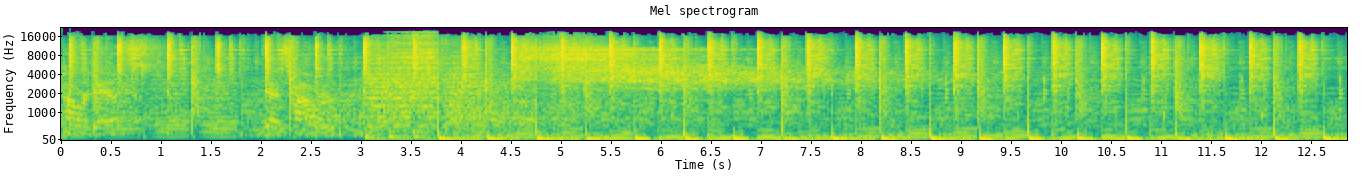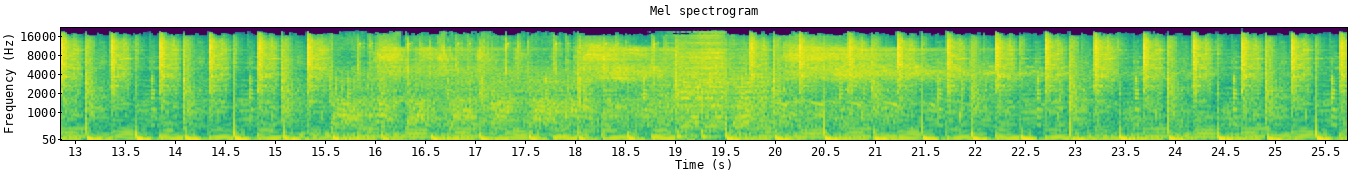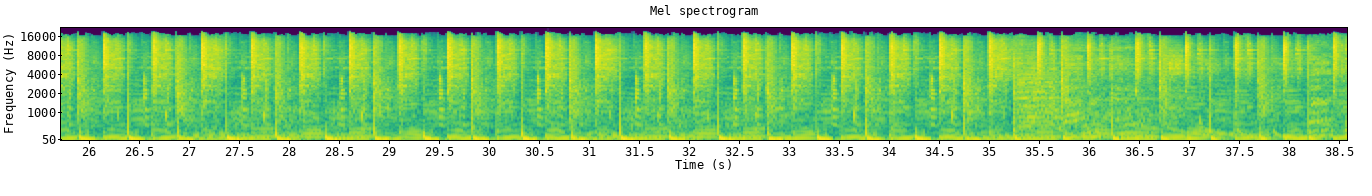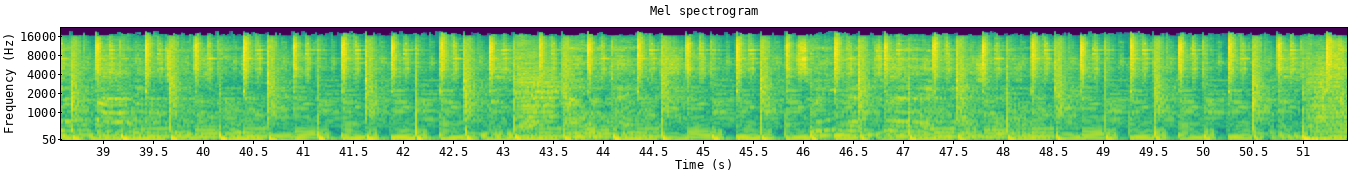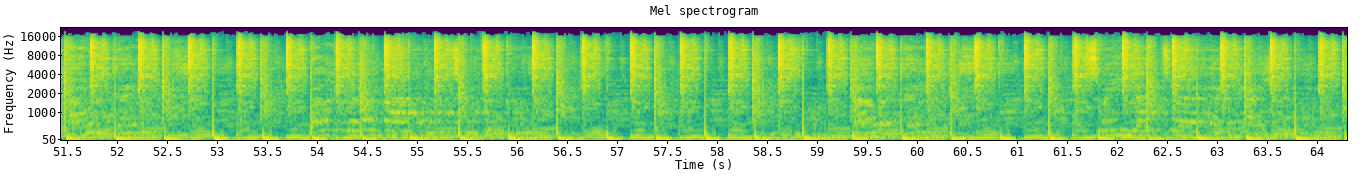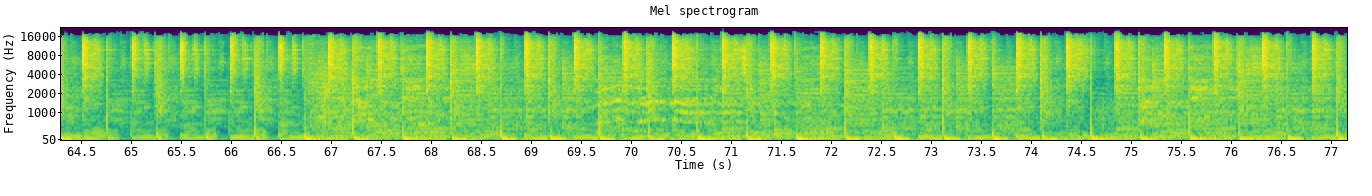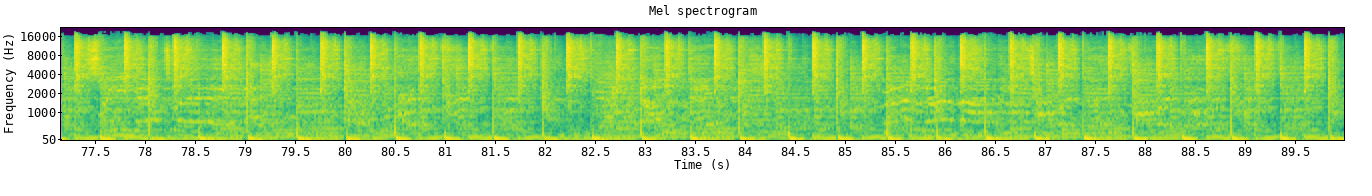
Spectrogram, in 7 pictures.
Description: ジャンル(スタイル) NU DISCO / DEEP HOUSE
